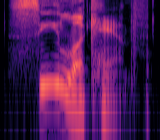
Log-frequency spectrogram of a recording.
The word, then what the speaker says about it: coelacanth: Meet the coelacanth. Pronounced seelacanth.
